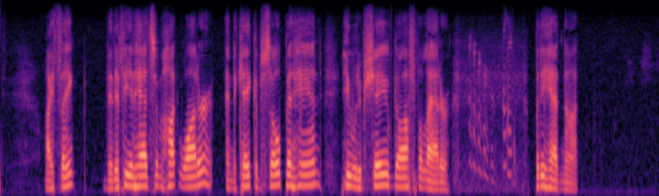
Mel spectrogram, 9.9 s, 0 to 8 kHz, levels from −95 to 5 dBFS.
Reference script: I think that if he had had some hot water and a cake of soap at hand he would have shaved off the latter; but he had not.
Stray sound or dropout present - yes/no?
yes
